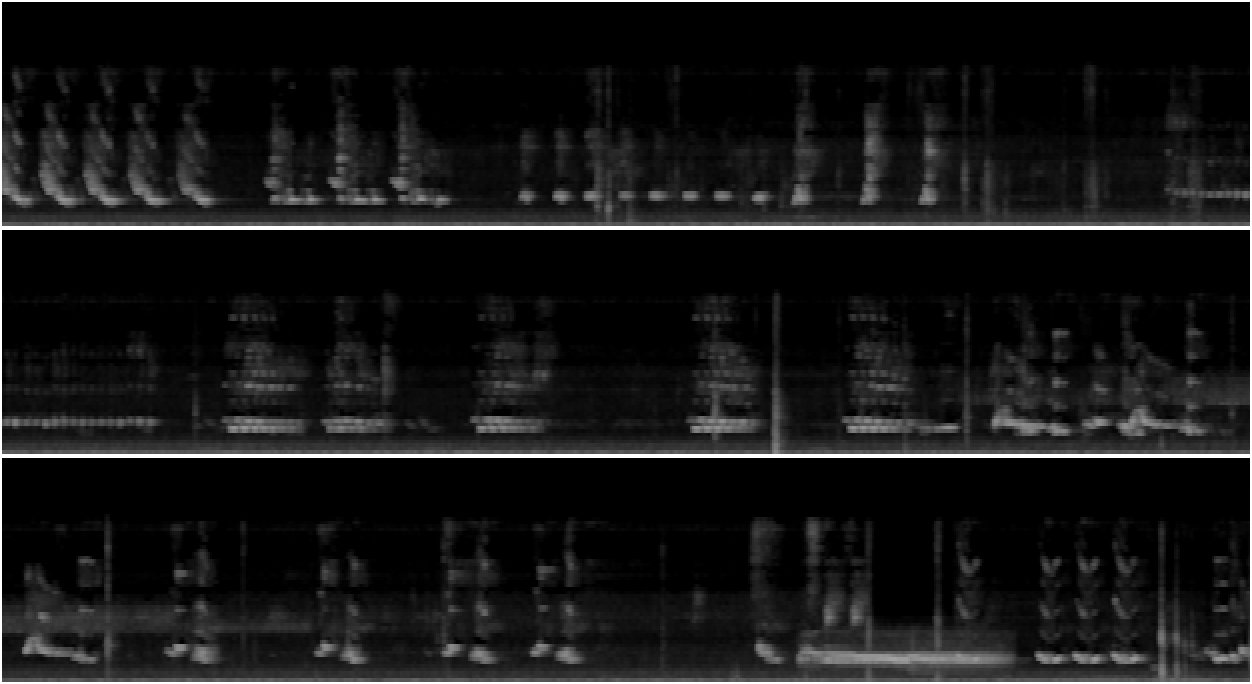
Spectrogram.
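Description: Small birds chirping, short high notes repeated in quick series, with one louder falling call about three-quarters of the way through. A steady low rumble runs underneath.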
